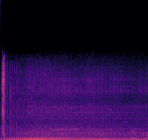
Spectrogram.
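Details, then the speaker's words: Smarter Tools generator, after repair of a carburetor fuel leak, started with choke and fuel on: it fires, revs briefly, then the smart throttle idles it down to a steady, even run with no misses or knocks. Normal start and idle. "starter no flying throttle on that turns the smart throttle on idles down running good problem with that"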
